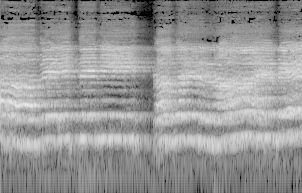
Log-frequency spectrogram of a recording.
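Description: A group of men singing a Sufi kalam together in qawwali style, with long held, wavering lines. The voices break off briefly about halfway through, then come back in.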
